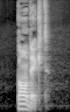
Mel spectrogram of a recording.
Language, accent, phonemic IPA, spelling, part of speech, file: French, France, /pɑ̃.dɛkt/, pandecte, noun, LL-Q150 (fra)-pandecte.wav
- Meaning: pandect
